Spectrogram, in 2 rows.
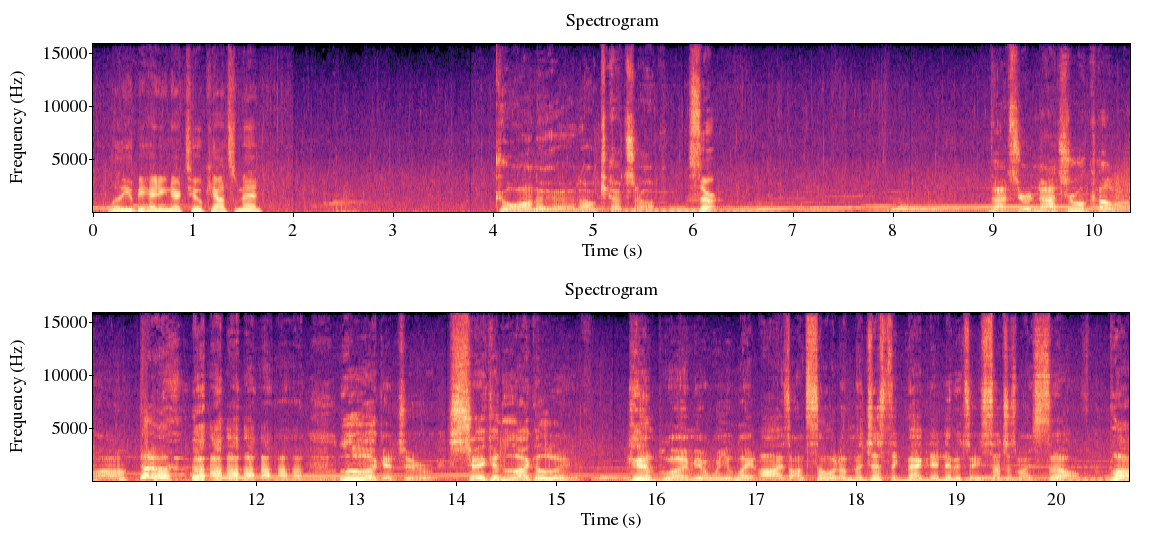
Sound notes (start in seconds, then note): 10.2 laughs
